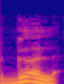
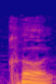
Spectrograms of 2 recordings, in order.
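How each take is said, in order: First: The word begins with a voiced g sound. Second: The word begins with a voiceless k sound. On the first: This is the Yemenite pronunciation of the letter. The speaker calls it right. "אתה אומר גול" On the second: This is the common modern pronunciation of the letter. The speaker calls it wrong. "לא קול"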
